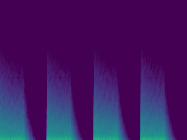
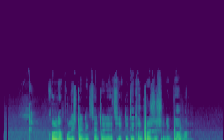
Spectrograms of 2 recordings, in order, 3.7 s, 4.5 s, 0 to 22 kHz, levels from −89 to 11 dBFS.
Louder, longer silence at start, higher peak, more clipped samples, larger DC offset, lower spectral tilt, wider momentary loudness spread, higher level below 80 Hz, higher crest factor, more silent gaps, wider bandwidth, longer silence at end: second, -30 LUFS vs -24 LUFS; second, 0 s vs 0.6 s; second, -16 dBFS vs 0 dBFS; neither; neither; about the same, -7.5 dB/octave vs -6.5 dB/octave; second, 11 LU vs 19 LU; first, -38 dBFS vs -56 dBFS; second, 14 dB vs 24 dB; first, 0.77-0.93 s, 1.73-1.87 s, 2.66-2.81 s vs none; about the same, 9.2 kHz vs 10 kHz; second, 0.35 s vs 0.7 s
